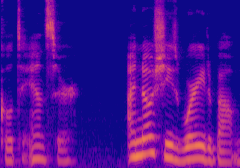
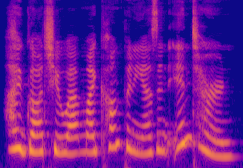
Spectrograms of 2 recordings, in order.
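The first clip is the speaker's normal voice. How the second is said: high and loud, gushing; thrilled announcement; 8 semitones higher, 9 dB louder than usual. Acted. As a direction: announce the news like a gift. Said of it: "she beams with excitement".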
